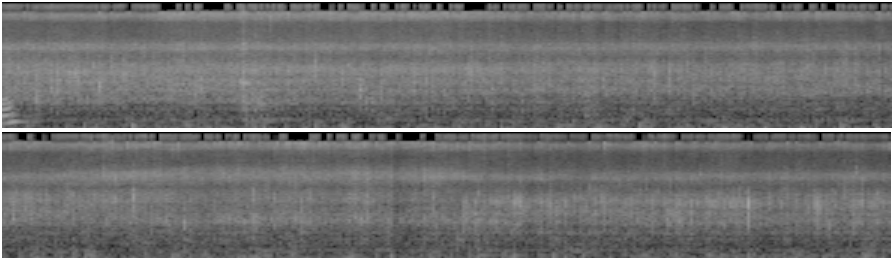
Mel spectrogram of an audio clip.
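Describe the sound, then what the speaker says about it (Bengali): Rohu fish pieces frying in oil in a pan, a dense, continuous crackling sizzle held at an even loudness for the whole stretch, close by and alone. "মাছটা উল্টিয়ে দিচ্ছি আমি একটু হালকা করে ভেজে নিব"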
